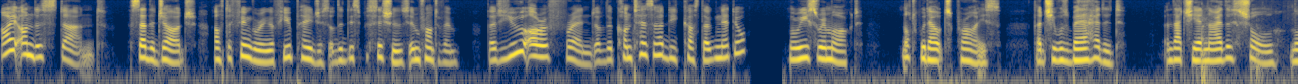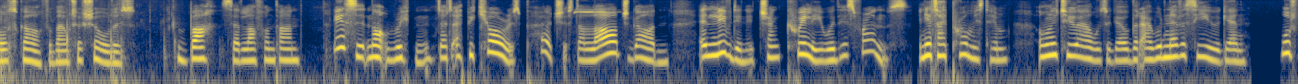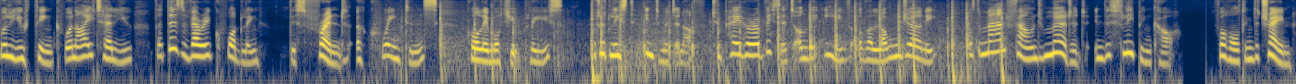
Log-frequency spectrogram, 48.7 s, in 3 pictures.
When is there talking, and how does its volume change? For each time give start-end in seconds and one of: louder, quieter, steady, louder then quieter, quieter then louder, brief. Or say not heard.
0.0-48.6 steady.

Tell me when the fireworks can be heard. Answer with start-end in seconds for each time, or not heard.
37.1-45.2.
